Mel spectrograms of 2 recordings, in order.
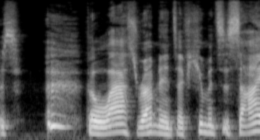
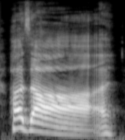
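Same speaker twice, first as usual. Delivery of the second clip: loud, drawn-out huzzah; big celebratory hurrah; triumphant cheer; 6 dB louder than usual. Real, not acted. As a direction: cheer it out loudly like a victory cry. Cheering the scientists back together.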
